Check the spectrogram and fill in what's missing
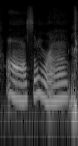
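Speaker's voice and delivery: high, cutesy voice, name stretched out. Speaker describing a cartoon duck being cutesy beside them, Donald Duck voice. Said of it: "That's my Donald Duck voice".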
